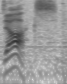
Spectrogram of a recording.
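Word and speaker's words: DUKW: despite often being overlooked pronounced as duck resembling the quacking bird this six wheeel Drive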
